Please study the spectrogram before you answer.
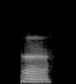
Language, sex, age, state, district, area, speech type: Manipuri, male, 18-30, Manipur, Kangpokpi, urban, conversation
